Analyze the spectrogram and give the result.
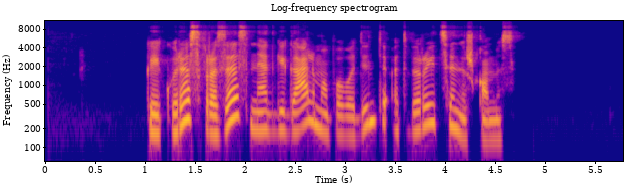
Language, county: Lithuanian, Alytus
